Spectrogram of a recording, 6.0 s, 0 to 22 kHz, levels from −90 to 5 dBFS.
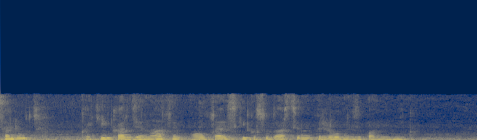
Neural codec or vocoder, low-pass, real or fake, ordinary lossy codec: none; 7.2 kHz; real; MP3, 48 kbps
